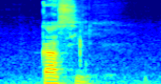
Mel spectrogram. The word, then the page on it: kasi: futuna aniwa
